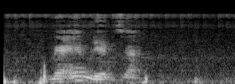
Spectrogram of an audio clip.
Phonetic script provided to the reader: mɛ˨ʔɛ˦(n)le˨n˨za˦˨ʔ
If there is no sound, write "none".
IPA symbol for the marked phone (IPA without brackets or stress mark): m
